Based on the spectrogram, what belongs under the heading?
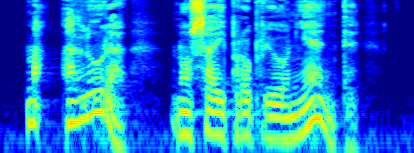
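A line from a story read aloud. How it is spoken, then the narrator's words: Laughing exclamation. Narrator (Italian): esclamò, in una gran risata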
